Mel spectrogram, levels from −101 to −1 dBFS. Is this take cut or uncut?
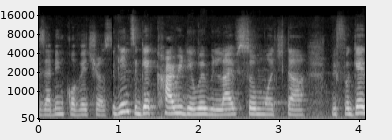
cut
